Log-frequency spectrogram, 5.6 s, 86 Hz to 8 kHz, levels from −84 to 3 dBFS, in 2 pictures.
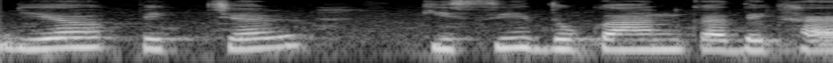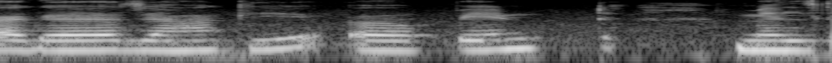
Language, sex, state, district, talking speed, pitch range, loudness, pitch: Hindi, female, Uttar Pradesh, Shamli, 140 wpm, 220-250 Hz, -17 LUFS, 235 Hz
